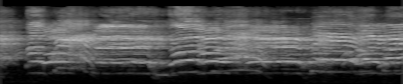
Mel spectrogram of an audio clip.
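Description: A group of children shouting and screaming excitedly, several high voices overlapping without a break.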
